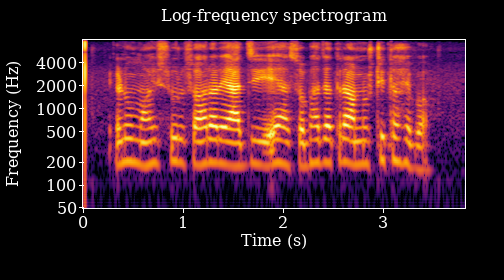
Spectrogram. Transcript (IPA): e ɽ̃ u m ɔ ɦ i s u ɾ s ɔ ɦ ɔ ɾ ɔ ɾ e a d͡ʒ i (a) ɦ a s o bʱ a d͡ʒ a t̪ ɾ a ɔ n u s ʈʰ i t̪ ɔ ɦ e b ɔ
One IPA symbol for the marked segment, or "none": e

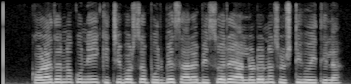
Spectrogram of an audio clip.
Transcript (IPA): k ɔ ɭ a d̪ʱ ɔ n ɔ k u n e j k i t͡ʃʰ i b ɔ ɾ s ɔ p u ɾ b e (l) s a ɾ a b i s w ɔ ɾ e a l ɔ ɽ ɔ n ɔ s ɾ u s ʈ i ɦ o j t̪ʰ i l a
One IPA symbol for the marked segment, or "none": none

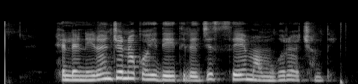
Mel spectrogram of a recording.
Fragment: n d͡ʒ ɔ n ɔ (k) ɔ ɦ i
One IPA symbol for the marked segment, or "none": k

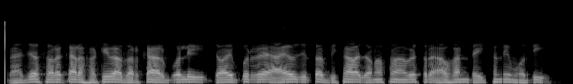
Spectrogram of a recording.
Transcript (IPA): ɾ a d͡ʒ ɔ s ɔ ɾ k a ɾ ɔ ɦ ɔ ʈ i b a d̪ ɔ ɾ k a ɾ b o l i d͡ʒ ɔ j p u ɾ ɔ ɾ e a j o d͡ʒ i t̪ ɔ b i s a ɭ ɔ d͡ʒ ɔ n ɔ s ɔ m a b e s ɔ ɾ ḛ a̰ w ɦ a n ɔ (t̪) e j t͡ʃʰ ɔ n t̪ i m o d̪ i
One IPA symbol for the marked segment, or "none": d̪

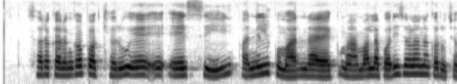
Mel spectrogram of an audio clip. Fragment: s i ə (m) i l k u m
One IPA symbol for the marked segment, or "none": n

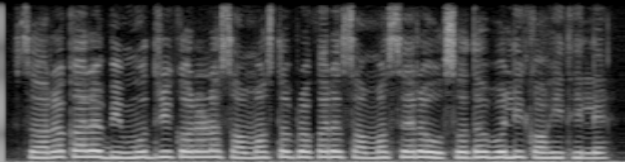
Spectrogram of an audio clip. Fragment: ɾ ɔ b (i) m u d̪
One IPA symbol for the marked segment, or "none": i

